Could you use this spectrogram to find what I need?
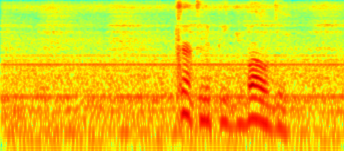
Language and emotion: Russian, neutral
